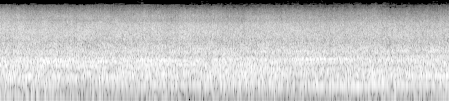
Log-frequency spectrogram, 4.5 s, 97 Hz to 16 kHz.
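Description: Several IMCA Sport Mod race cars' V8 engines running at racing speed, heard as a steady, dense, unbroken din of engine noise.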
